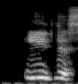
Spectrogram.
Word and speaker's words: Aegis: like are you uh Agy a AIS Striker Aegis Striker is how it's pronounced Striker got it uh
